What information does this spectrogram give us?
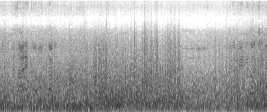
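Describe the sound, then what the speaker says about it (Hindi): A motorbike is ridden along a road through desert country, heavy buffeting wind noise roaring across the microphone with the engine buried underneath, loud and continuous. "तो अभी हम बाइक पर जा रहे हैं"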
